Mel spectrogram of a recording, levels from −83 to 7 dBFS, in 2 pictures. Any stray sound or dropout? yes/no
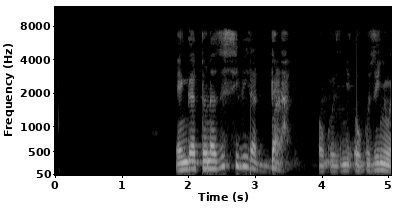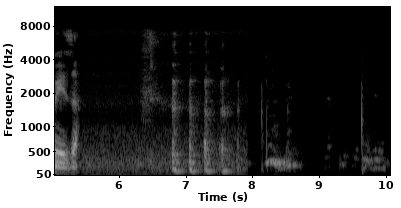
yes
